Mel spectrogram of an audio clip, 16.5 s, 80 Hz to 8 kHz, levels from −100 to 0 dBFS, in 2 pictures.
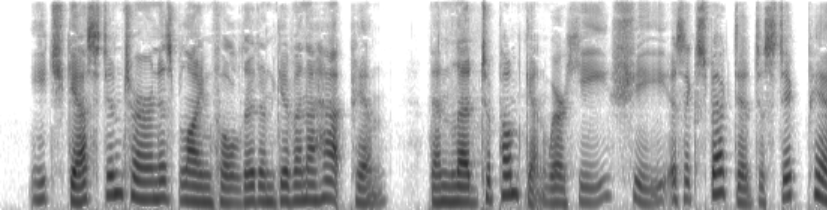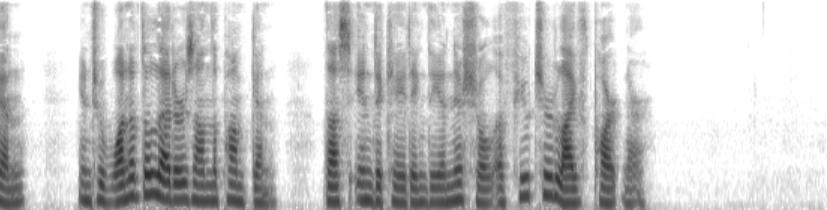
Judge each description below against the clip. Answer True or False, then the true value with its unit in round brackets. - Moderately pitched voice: True (170 Hz)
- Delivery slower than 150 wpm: True (140 wpm)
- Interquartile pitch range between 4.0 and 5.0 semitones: False (3.4 semitones)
